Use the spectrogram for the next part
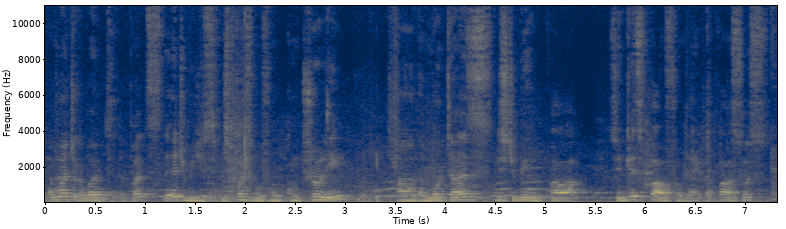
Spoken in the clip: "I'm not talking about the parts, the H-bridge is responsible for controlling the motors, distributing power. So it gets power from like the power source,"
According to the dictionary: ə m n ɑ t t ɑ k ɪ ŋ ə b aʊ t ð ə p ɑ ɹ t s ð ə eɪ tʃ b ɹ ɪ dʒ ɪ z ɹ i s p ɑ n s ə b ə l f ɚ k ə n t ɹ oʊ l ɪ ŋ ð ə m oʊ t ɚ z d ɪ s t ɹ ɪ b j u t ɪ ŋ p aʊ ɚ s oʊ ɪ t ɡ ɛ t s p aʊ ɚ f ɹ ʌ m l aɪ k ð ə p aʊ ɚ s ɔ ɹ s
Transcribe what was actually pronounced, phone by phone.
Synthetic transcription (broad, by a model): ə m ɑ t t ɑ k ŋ ə b aʊ t ð ə p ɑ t s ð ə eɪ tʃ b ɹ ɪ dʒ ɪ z ɹ i s p ɑ n s ə b ə l f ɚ k ə n t ɹ oʊ l ɪ ŋ ð ə m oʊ t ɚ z d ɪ s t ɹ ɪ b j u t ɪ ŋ p aʊ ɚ s oʊ ɪ t ɡ ɛ t s p aʊ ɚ f ɹ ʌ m l aɪ k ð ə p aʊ s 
